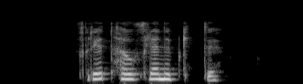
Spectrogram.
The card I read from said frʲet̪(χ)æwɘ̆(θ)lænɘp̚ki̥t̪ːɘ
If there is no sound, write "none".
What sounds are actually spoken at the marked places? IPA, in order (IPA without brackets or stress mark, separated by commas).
h, f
